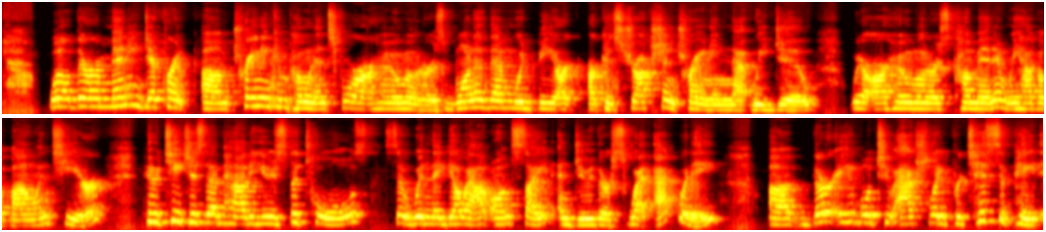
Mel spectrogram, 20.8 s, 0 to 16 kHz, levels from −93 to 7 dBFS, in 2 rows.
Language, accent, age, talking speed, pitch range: English, American, 50-69, 170 wpm, 190-240 Hz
